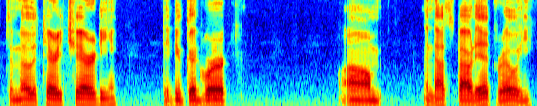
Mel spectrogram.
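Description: A man's voice: on the low side, little pitch movement, a little slow, clear, resonant tone, no room sound. A man in his thirties, a podcast guest, chatting in a laid-back, self-deprecating and hesitant way. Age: 30s. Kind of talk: casual podcast chat.

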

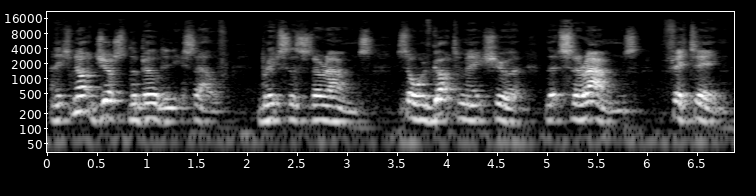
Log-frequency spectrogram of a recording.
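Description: A man, a local councillor with a loud voice, talking casually in an interview and pausing often with fillers. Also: fairly high pitch, lively intonation. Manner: loud voice, halting with many fillers. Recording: echoey room, distant mic.

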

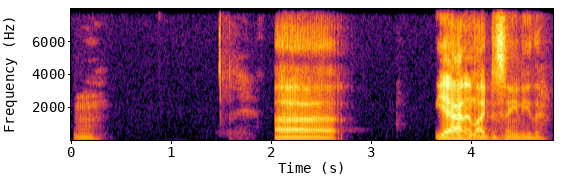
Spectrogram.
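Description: A man's voice: sits low, big pitch swings, takes it slowly. An American man hosting a podcast, chatting casually as he reviews television. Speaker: podcast host.

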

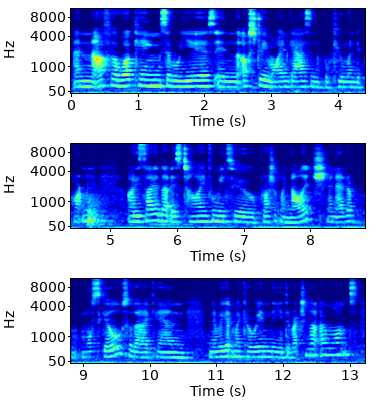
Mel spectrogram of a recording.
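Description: A woman's voice: on the low side, fairly even intonation, a little fast, sharp tone. Woman in an echoey room. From Vietnam. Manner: thoughtful, restarts often, non-native English phrasing. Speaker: MBA student guest. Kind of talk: casual interview answers. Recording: echoey room with faint noise.

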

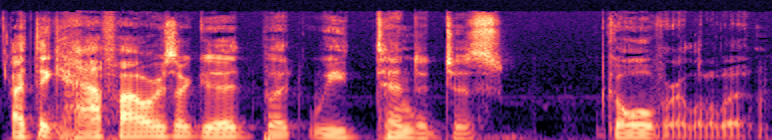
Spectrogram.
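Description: A man's voice: on the low side, very animated, a little fast, a little mellow, dry recording. A man co-hosting a podcast in casual, slangy, teasing banter. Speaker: podcast co-host.

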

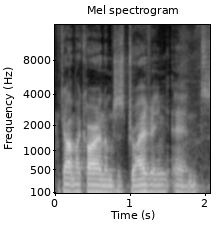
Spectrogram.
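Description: A man's voice: fairly low pitch, brisk. A young man co-hosting a podcast, telling stories in a casual, slangy way full of "dude" and "like". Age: young adult. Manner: slangy, animated retelling with heavy "dude" and "like". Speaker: podcast co-host. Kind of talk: casual chat, storytelling.

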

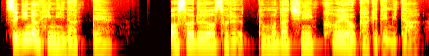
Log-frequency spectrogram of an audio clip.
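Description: An actor playing a frightened schoolboy who narrates a horror audio drama in an earnest, dramatic way. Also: male voice, medium pitch, expressive, unhurried, mellow, slightly rough, dry recording, studio quality. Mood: somber, uneasy. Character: frightened schoolboy haunted by his doppelganger. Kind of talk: first-person scripted horror narration.

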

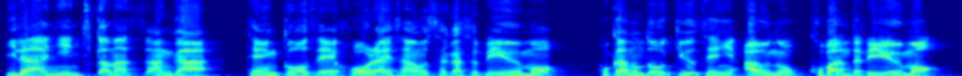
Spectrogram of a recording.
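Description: A man's voice: on the high side, moderate pace, sharp tone. A man playing a cheeky, eager fifth-grade boy who is an apprentice detective in a comic radio drama. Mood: confident.

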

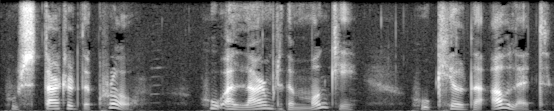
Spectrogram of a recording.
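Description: A woman voicing a stern, commanding lion king who declaims judgments in an animated folktale. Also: lowish voice, a little slow, dry recording, voice pushed up, full character voice. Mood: pronouncing judgment. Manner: declamatory, cumulative repetition.

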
